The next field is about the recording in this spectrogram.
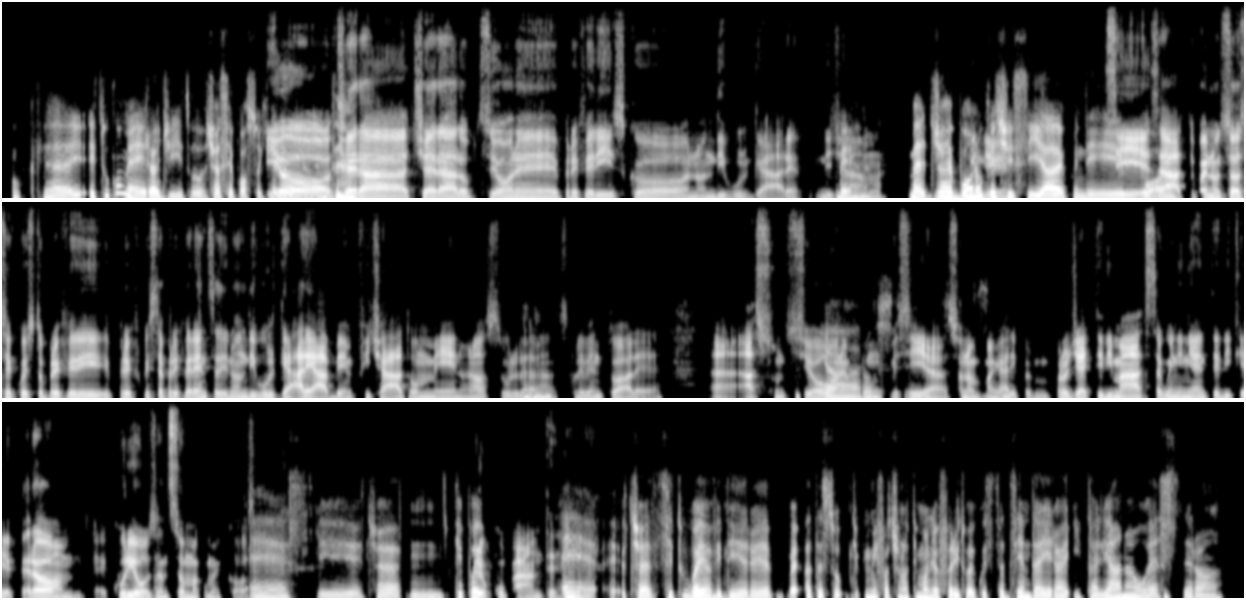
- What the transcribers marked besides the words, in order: "Cioè" said as "ceh"; laughing while speaking: "ovviamente"; other background noise; "cioè" said as "ceh"; "cioè" said as "ceh"; tapping; exhale
- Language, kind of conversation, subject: Italian, unstructured, Come pensi che i social media influenzino le notizie quotidiane?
